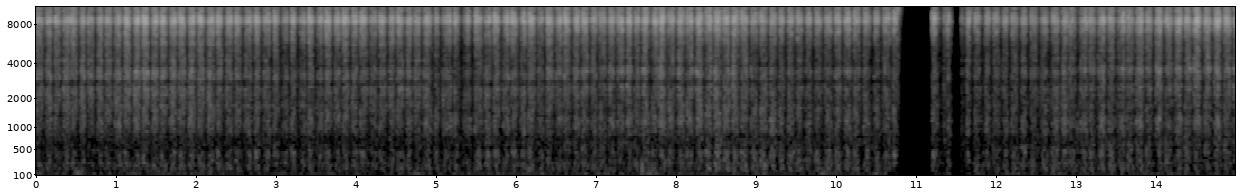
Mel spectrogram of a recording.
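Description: A yellow pencil rapidly shades letters on a spiral-bound paper sketchpad held upright, making a steady, quick scratching and rubbing of graphite on paper with a bright, hissy texture. The dense strokes run continuously, broken only by a brief silence of about half a second near the eleventh second, before resuming.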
